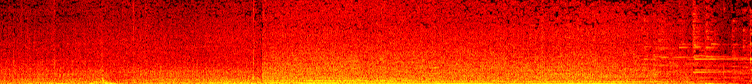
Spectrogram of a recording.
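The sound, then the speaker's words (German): A car engine drones steadily as the car drives up a mountain road to an alpine pasture, with a loud low rumble and road noise that swell slightly, the pitch rising and falling as it works through gears. “Darum hat es geheissen, ab ins Auto und rauf auf die Alp.”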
